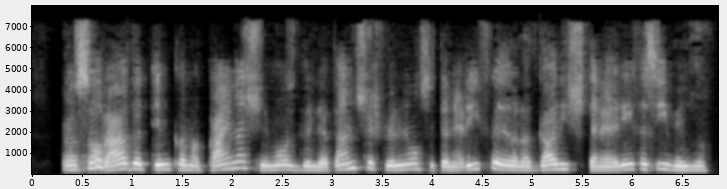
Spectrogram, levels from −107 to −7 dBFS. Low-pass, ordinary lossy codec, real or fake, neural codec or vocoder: 7.2 kHz; AAC, 32 kbps; fake; codec, 16 kHz, 1.1 kbps, Voila-Tokenizer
